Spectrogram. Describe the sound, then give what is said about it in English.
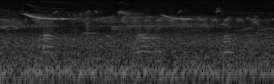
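A female song sparrow sings, giving two thin, high, downward-slurred whistled notes about a second apart, fairly soft against a steady background hiss. “The song sparrow.”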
